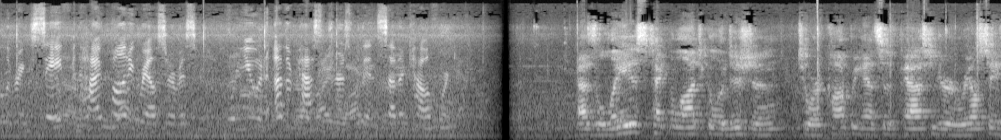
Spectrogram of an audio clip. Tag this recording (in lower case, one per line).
outside, urban or man-made
speech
